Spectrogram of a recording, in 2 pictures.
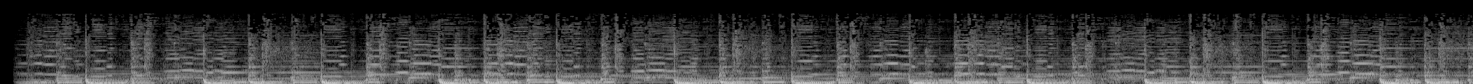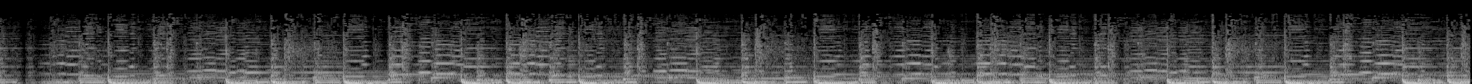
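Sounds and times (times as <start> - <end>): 
instrumental music: 0.2 - 29.4.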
